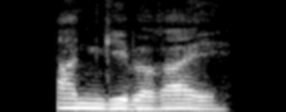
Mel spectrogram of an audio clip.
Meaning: bragging, boasting, showing-off
- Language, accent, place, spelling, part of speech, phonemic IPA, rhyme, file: German, Germany, Berlin, Angeberei, noun, /anɡeːbəˈʁaɪ̯/, -aɪ̯, De-Angeberei.ogg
